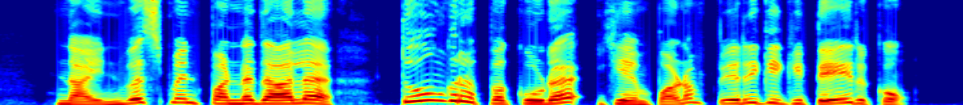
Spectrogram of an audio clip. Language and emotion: Tamil, happy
